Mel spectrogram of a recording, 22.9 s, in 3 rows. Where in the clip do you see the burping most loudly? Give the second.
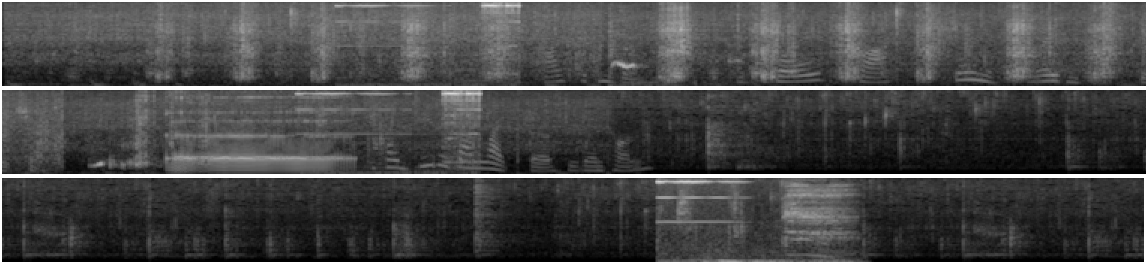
9 s.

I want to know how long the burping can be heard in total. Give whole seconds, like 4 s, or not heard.
3 s.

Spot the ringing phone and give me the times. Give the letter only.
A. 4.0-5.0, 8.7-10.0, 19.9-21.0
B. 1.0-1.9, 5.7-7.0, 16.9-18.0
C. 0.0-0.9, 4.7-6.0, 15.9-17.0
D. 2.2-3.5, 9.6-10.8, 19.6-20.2
D.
